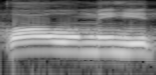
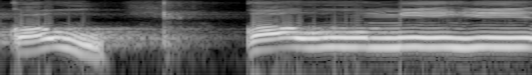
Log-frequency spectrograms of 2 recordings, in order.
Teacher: qau menjadi u jangan o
